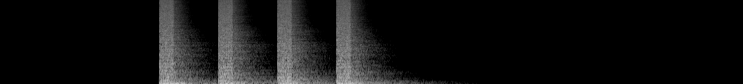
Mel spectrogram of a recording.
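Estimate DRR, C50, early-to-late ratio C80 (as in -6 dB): 2.5 dB, 9.5 dB, 12.0 dB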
